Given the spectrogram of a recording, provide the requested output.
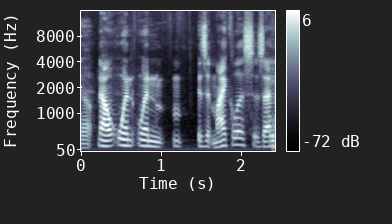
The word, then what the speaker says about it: Mikolas: Oh, it was great because even after he said how to pronounce it, everyone was like, "Yeah, Miles Mikolas." It's like no, he said it's Michaelis, guys. Michaelis. So that's how he wants it pronounced.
